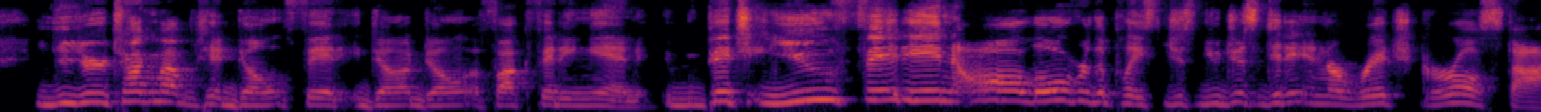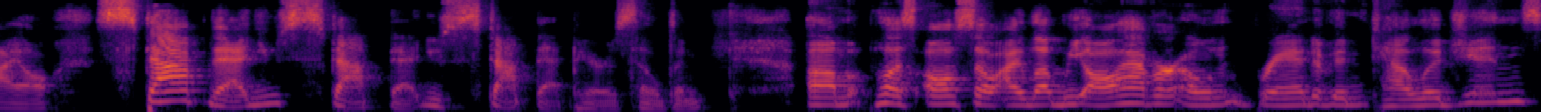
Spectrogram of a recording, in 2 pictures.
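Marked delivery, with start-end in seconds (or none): 0.2-11.2 irritated, annoyed, scolding tone with swooping pitch. Responding to what Ty said about fitting in, annoyed. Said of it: "I'm getting annoyed now".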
